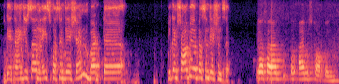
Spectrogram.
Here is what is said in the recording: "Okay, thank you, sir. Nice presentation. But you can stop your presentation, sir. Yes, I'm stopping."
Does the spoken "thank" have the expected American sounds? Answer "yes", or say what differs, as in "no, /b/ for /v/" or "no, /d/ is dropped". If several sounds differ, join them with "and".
no, /t/ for /θ/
